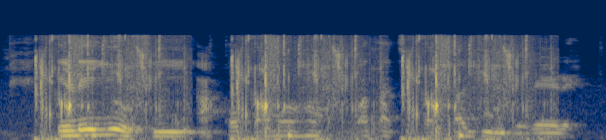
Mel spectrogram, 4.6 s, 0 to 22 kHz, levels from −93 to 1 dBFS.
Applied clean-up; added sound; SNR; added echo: none; Chewing, mastication; 1 dB; none.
